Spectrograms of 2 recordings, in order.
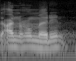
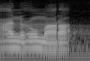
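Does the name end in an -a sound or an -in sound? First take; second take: -in; -a. First: The name ends with a nunated -in sound. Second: The name ends with a plain -a sound. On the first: The speaker calls it wrong. "فلو قلت عن عمر ما صح" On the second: The speaker calls it right. "تقول عن عمر، ممنوع من الصرف"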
